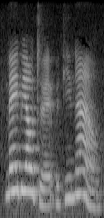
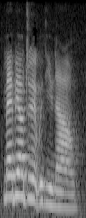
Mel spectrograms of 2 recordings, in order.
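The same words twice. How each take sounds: First: Higher-pitched repeat. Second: Said in the usual way. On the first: Real, not acted. Repeats the idea, warming to it.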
